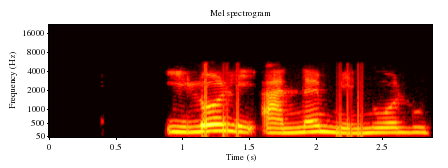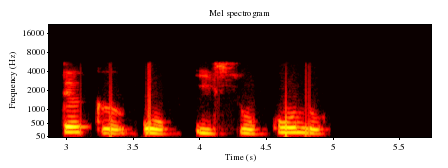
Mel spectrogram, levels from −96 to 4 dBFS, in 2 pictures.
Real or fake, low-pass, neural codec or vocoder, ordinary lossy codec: real; 5.4 kHz; none; Opus, 32 kbps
